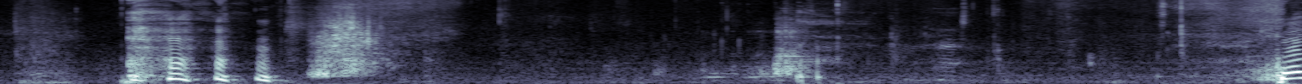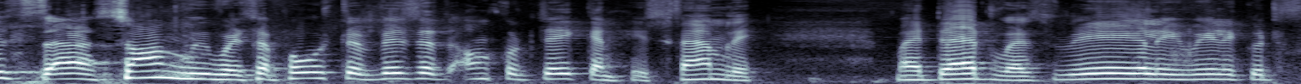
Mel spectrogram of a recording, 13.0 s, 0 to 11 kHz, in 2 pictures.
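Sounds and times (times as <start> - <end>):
woman's voice: 6.3 - 10.4, 11.0 - 13.0.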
